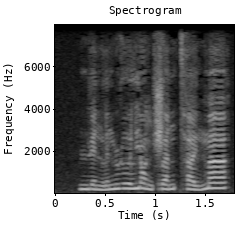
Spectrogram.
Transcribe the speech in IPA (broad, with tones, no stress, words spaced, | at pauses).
n̪ɥɛ˨˩nlə˦n ɻɤ˦ljɑ˥˨ŋ ʂa˨˦nt̪ʰa˨˩ɪ̯ mä˦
